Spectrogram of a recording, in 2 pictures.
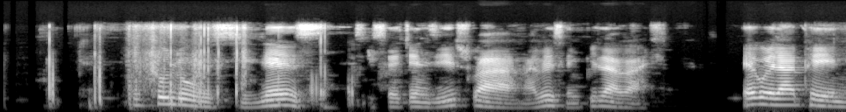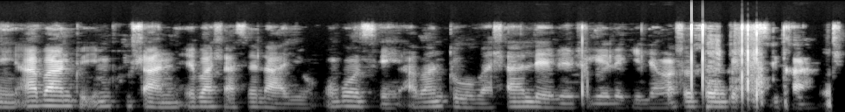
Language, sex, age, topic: North Ndebele, male, 18-24, health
